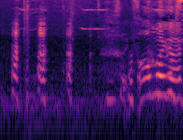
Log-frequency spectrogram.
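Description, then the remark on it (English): A dog named Dirk whines excitedly in high, wavering cries near the end, excited about the dog park, following a burst of laughter and casual talk from a person. “I have to whine really loud just in case they yes. hear me. I want to go play.”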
